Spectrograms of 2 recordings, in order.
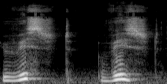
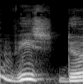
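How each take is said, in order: First: विश्ड as "wisht"; soft T ending. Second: विश्ड as "wish-duh"; two-beat विश्ड with full da; full D sound. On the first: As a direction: correct one-syllable विश्ड. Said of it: "विश्ड नहीं है". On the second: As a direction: wrongly end विश्ड in voiced "duh". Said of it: "नहीं है". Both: Shown as a demonstration.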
